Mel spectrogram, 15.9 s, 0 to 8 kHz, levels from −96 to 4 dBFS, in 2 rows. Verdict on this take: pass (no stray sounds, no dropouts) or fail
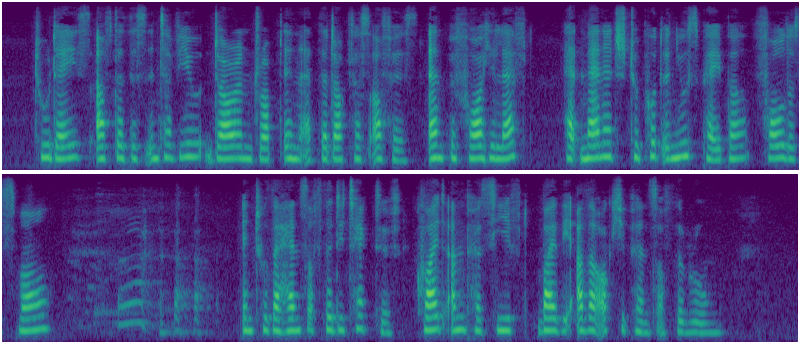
fail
